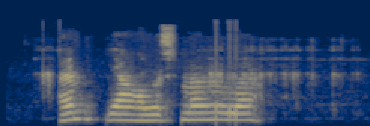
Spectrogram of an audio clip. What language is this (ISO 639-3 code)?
bak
